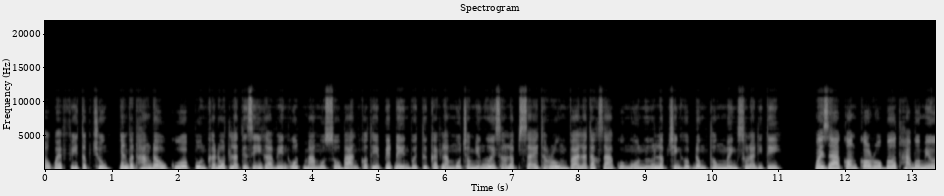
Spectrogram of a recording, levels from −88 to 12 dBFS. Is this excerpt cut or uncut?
cut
